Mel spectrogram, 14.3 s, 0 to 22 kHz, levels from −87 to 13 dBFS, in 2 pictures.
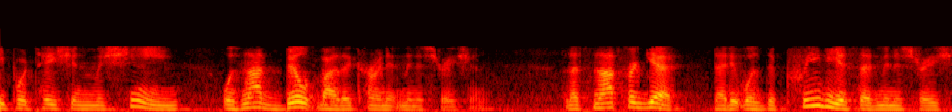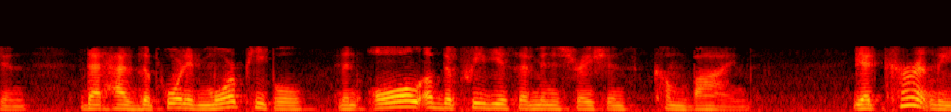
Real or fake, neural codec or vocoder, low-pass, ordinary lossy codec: fake; codec, 16 kHz, 8 kbps, FunCodec, trained on LibriTTS, 25 frames a second; 7.2 kHz; AAC, 16 kbps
